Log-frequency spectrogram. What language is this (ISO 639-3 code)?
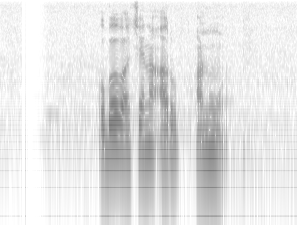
sin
